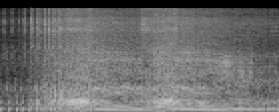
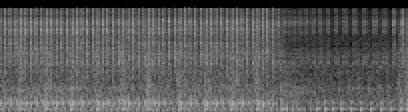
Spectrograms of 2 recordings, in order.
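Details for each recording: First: Suzuki Satria motorcycle with battery connected, before modification: engine blips twice to high revs at full throttle and drops back cleanly with no hesitation; normal revving (with battery removed it won't rev; Denso CDI involved). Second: Suzuki Satria with battery connected, throttled fully to the limiter; small single idles crisply, climbs cleanly through two blips and drops back evenly, revving normally. Problem: it won't rev when the battery is disconnected.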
